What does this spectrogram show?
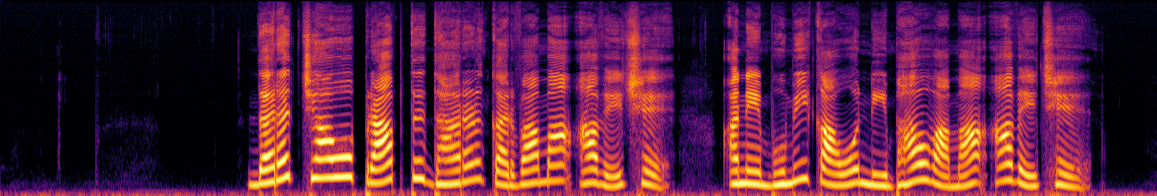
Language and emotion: Gujarati, neutral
